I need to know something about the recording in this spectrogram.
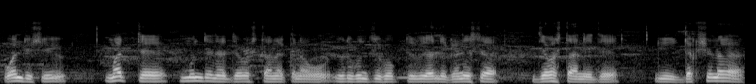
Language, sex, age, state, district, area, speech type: Kannada, male, 60+, Karnataka, Koppal, rural, spontaneous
